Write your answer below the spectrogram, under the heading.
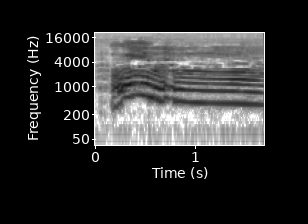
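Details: Siberian husky giving a short, talking-style howl: a wavering rise and fall, then a steady held falling tone, under two seconds, with an owner praising the dog nearby.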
